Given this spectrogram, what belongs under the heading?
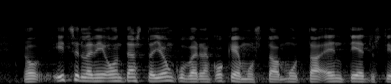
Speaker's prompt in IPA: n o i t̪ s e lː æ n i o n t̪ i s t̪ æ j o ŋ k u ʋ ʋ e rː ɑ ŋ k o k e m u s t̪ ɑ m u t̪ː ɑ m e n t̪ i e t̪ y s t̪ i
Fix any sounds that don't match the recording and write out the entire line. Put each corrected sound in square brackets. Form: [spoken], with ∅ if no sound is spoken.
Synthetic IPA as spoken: n o i t̪ s e lː æ n i o n t̪ [æ] s t̪ æ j o ŋ k u ʋ ʋ e rː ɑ ŋ k o k e m u s t̪ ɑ m u t̪ː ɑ [∅] e n t̪ i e t̪ y s t̪ i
